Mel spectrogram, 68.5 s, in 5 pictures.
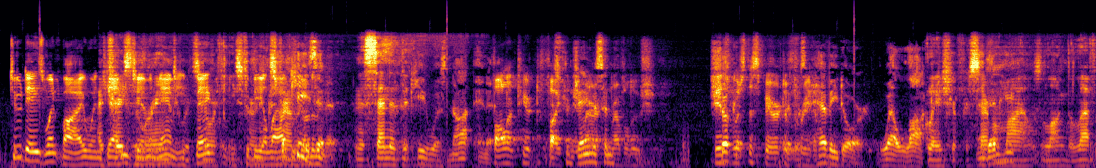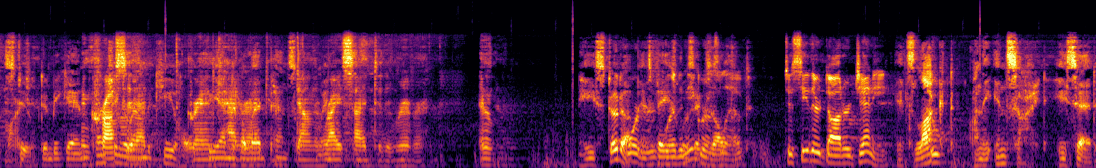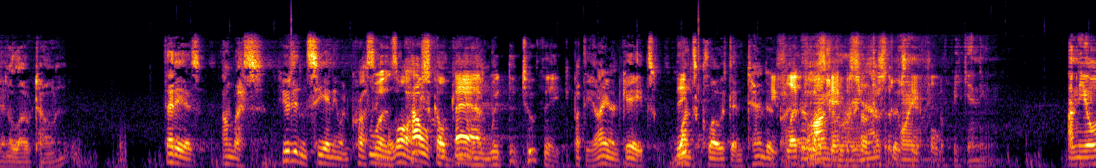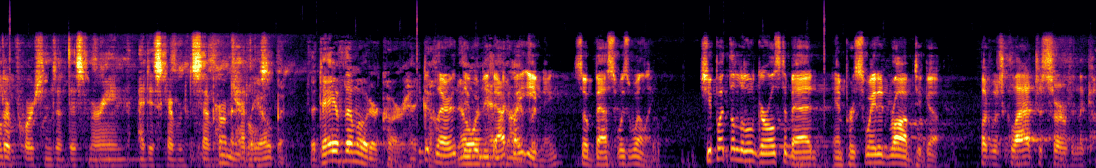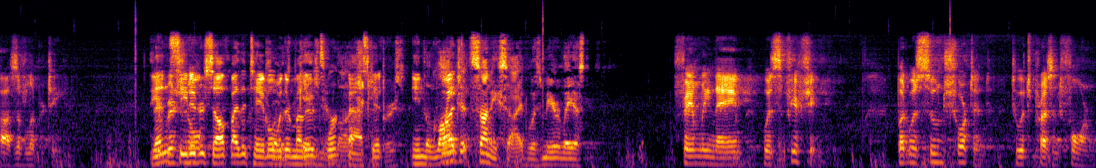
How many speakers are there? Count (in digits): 4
